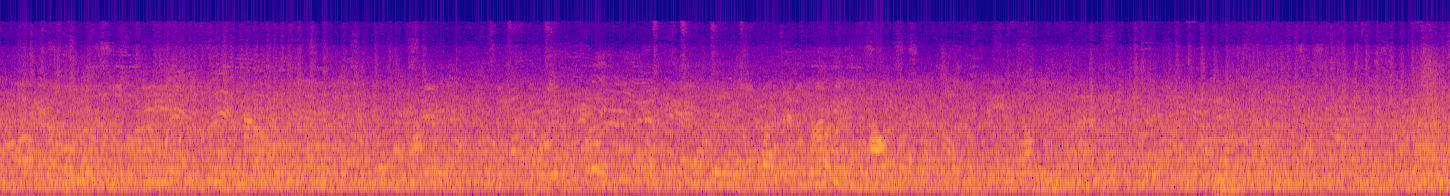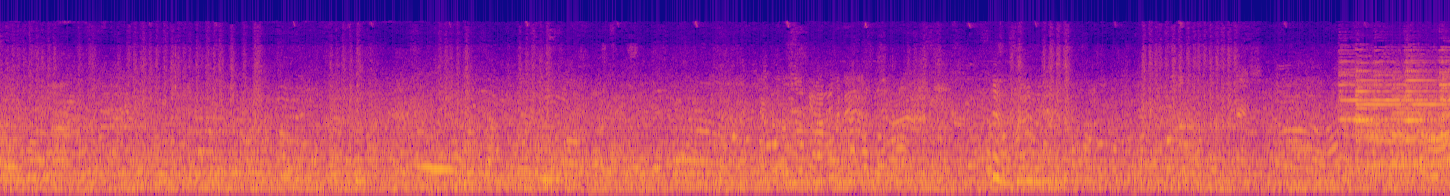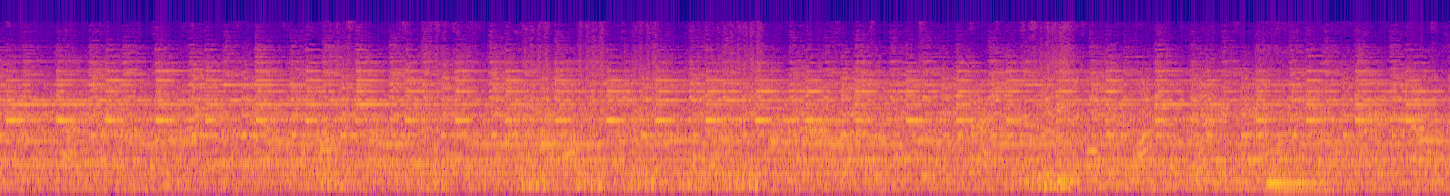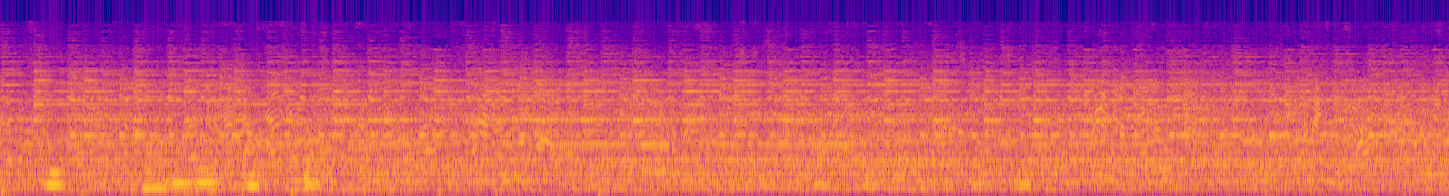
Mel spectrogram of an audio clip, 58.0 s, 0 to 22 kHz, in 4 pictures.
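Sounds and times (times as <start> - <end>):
chatter of large crowd: 0.0 - 57.9
church bells pealing: 27.8 - 57.9.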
